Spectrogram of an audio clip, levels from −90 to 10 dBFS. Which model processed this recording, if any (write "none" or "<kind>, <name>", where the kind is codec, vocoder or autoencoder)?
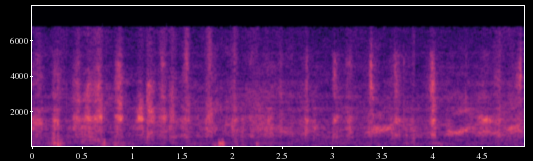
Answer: codec, SNAC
